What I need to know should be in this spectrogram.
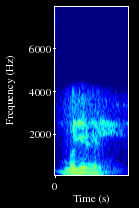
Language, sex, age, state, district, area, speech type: Odia, male, 60+, Odisha, Jajpur, rural, conversation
